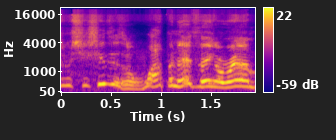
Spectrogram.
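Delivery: very high, excited put-on voice; high squealing commentator; high mock hype voice. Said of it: "I says".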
